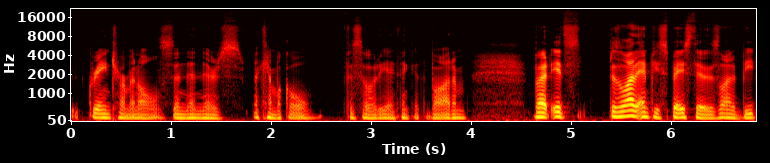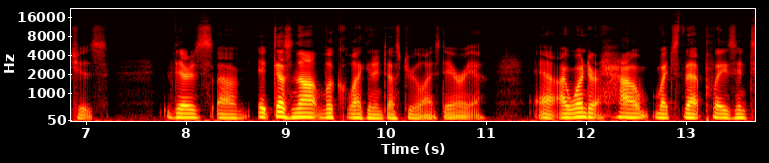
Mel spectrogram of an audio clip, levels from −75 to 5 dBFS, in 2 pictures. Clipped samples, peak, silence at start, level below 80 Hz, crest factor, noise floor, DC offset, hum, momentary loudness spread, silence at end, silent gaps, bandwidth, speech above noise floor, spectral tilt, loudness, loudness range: under 0.1%; -2 dBFS; 0.05 s; -52 dBFS; 20 dB; -50 dBFS; under 0.1%; none; 16 LU; 0 s; none; 13 kHz; 29 dB; -6.5 dB/octave; -21 LUFS; 7 LU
